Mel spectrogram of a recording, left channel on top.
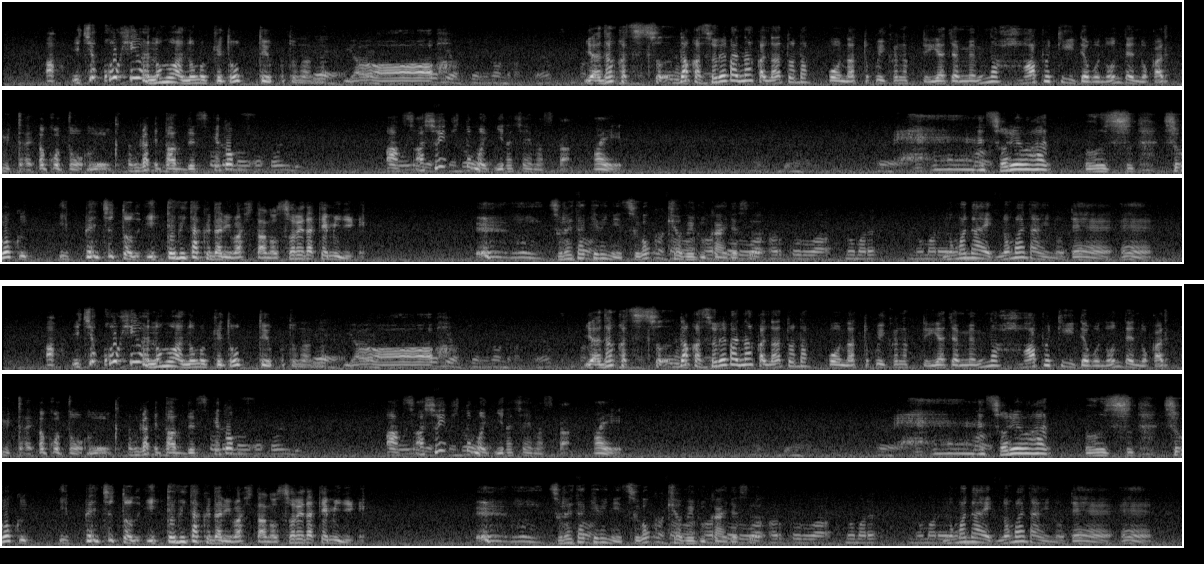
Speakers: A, on the left (about 35°); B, on the left (about 70°).
A: あ、一応コーヒーは飲むは飲むけどっていうことなんだ。
B: ええ、
A: いやー、
B: ええ、コーヒーは普通に飲んでましたよ。
A: いや、
B: あの、カフェインのない、
A: なんかそ、なんかそれがなんかなんとなくこう納得いかなくて、
B: ないもの。
A: いや、じゃあみんなハーブティーでも飲んでんのかな <laughs> みたいなことを考
B: うん、
A: えたんですけど、
B: それもお多い、
A: あ、
B: 多いですけど、
A: そあ、そういう人もいらっしゃいますか。はい。
B: もちろん、ええ。
A: ええ、
B: まあ、
A: それは、
B: あの
A: うん、す、すごく、いっぺんちょっと行ってみたくなりました。あの、それだけ見に。<laughs> それだけ見に、
B: あ、そうなんですよ。
A: すごく興味深いです。
B: 奥野さんはアルコールは、アルコールは飲まれ、飲まれないんですか全然。
A: 飲まない、飲まないので、え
